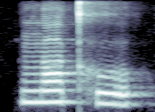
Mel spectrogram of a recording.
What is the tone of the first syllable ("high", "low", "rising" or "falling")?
high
